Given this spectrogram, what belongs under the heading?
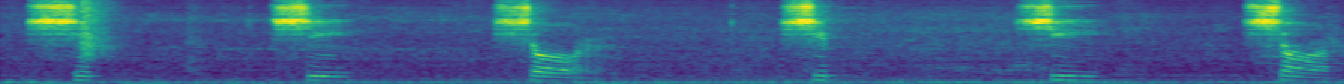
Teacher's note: The voicing is voiceless, and for the place is postalveolar, and the manner is fricative.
